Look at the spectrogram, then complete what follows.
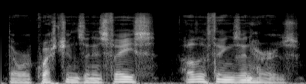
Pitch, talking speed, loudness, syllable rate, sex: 95 Hz, 175 wpm, -15 LUFS, 5.5 syllables/s, male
